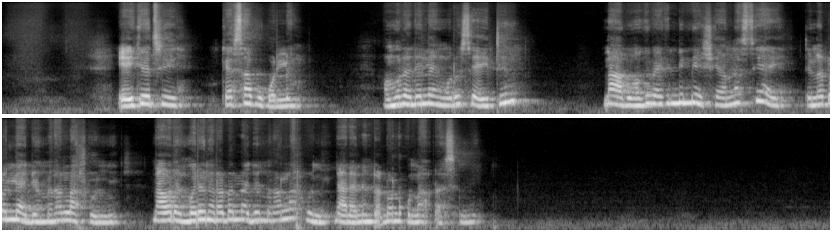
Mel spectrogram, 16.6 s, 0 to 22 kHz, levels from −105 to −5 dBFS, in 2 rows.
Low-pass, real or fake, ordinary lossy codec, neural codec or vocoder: none; fake; none; codec, 44.1 kHz, 7.8 kbps, Pupu-Codec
